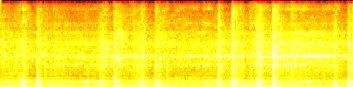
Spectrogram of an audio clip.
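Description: Narrow-gauge railway carriage running along the track, heard from on board: a steady low rumble broken by irregular clicks and knocks from the wheels on the rails.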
